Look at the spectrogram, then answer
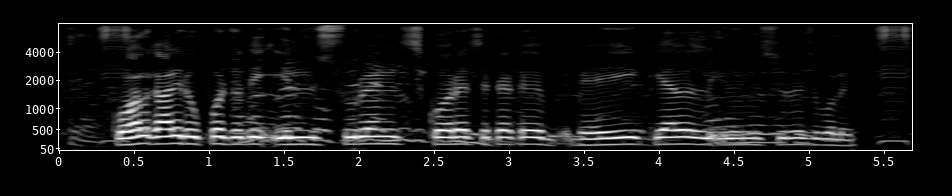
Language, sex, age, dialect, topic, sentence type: Bengali, male, 18-24, Jharkhandi, banking, statement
